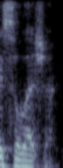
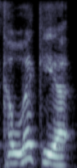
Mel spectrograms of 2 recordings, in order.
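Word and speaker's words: Cilicia: D it says cicia you may have heard everyone say cicia but in it says kikia in plain Greek it's literally the land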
